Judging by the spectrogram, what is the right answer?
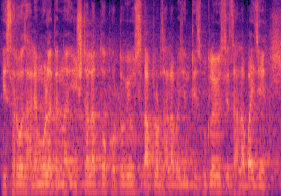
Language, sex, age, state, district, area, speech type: Marathi, male, 30-45, Maharashtra, Ahmednagar, urban, spontaneous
